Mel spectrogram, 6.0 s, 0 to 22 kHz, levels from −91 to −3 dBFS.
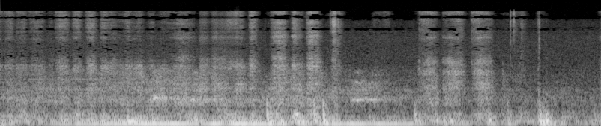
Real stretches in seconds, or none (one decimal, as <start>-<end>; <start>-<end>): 0.0-2.0; 2.4-6.0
